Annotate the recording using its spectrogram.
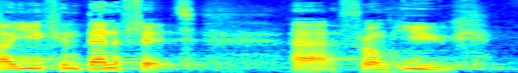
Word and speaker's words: hygge: I'm reliably informed by YouTube that that is how you pronounce H-Y-G-G-E in Danish, Hyug.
